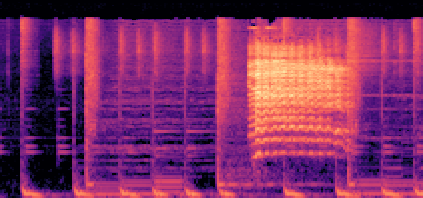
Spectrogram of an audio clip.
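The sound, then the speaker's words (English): A loud, bleating goat cry sound effect lasting about a second, played for a "GOAT of the week" shout-out, rings out midway through a steady, thumping beat of deep drum hits, with brief melodic stabs before it. “So shout out to you, Miss Branch, Kennedy Branch, and you are the GOAT of the week.”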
